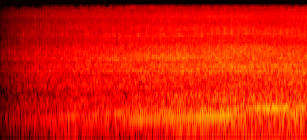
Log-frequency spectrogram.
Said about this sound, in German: Ein Lastwagen verlässt den Hof von Petra Dräger-Röder.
